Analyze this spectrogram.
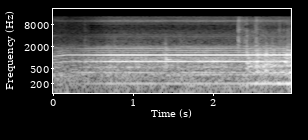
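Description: A 3D printer and plastic extruder recycling old plastic, such as soda bottles, in a fabrication lab in Oaxaca, Mexico, hums and whines steadily. It swells in the first half second, then holds level, with a few faint clicks near the end.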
